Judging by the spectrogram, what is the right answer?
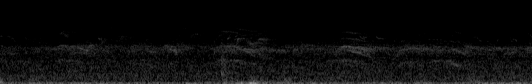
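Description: Faint calls of several wild birds, with one soft low bump about two and a half seconds in.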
